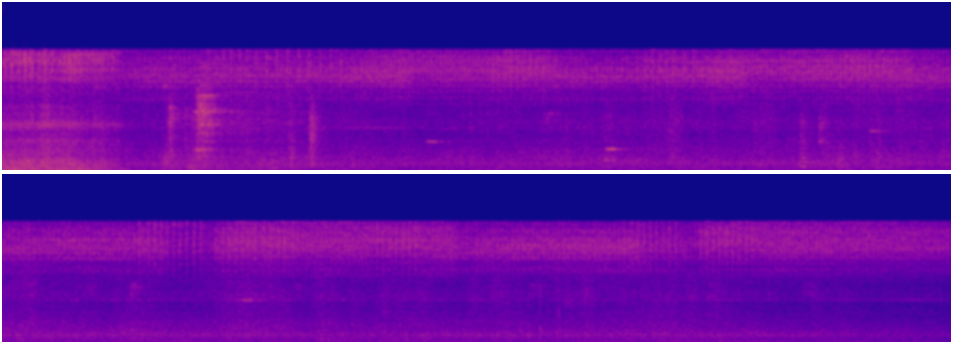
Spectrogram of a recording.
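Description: Freight train's covered hopper cars rolling across a steel trestle: a steady rumble with scattered wheel clicks and a few brief, faint squeaks. A louder humming sound drops away about a second in.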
